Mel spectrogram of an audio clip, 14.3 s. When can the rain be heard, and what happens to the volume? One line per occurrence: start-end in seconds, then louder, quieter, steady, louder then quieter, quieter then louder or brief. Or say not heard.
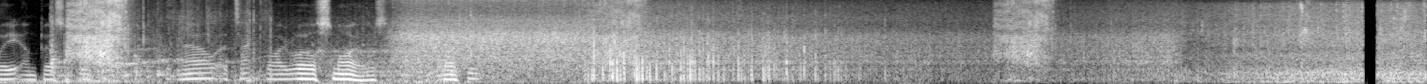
3.9-14.2 quieter then louder.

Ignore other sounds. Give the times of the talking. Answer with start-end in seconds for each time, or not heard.
0.0-4.8.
